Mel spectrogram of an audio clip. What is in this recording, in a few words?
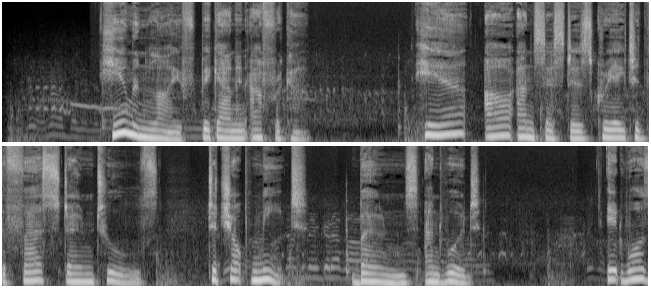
Narrative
